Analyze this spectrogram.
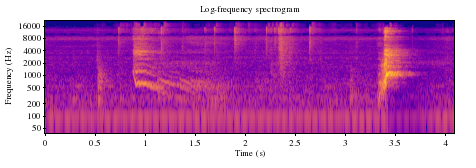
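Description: A miniature dachshund puppy gives a falling, wavering whine, then a short, sharp yap.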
